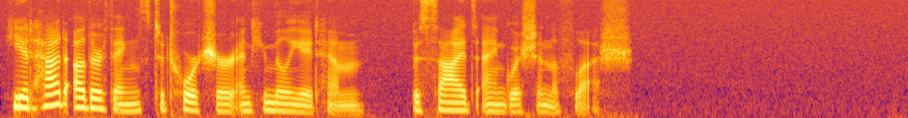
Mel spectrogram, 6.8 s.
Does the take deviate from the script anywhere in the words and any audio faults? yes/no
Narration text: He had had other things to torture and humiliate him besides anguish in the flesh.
no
